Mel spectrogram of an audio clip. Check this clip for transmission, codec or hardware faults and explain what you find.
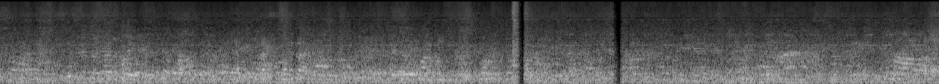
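Two short dropouts caused by burst of packet loss, at 5.17 to 5.26 s and 6.13 to 6.23 s. In each, the sound freezes into a brief held tone or hiss that fades over about 60 ms, then jumps ahead. A run of lost or late packets left a hole. The receiver extended and faded the last sound it had, and playback resumed past roughly 60 ms of audio that never arrived.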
